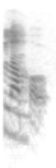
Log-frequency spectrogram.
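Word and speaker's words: plumber: language के अंदर कि अगर आपको बी मिल रहा है बी से पहले यू are getting letter M तो आप बी के साउंड को वहां पर साइलेंट कर देंगे कम थम नम राइट प्लम जो कि पानी वगैरह टंकी वगैरह या फिर पाइप्स वगैरह ठीक करने आते उनको प् बोलते हैं प्लमर राइट वहां पर भी एमबी आता है सो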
